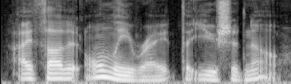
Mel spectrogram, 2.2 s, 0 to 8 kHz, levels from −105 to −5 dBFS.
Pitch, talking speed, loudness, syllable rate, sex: 120 Hz, 245 wpm, -17 LUFS, 5.2 syllables/s, male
